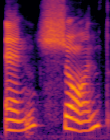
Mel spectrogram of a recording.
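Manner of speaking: Enchanté drawn out, ending on a rising té; slow careful demo. Shown as a demonstration. Teacher slows Enchanté so students hear each sound. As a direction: stretch Enchanté slowly for learners. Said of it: "This E is not pronounced".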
